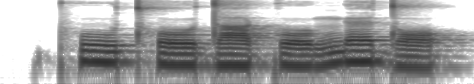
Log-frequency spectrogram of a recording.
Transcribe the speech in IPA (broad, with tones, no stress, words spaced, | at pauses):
pʰu˨ tʰo˨ʊ̯dä˨ ko˨ʊ̯ŋɛ˦dɔ˨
